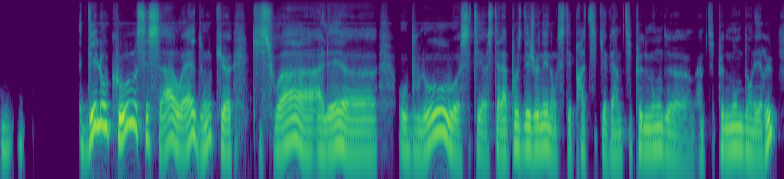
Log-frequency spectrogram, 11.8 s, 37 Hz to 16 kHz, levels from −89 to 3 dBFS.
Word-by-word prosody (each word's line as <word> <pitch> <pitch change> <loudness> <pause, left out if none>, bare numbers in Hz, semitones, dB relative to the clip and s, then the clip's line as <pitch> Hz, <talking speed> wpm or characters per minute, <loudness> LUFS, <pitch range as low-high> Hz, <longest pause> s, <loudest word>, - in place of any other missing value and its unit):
Mmh 110 - -10
mh. 105 - -12 1.1
Des 155 - +5
locaux, 230 0 +6
c'est 160 -7 -2
ça, 140 +1 +1
ouais. 110 +10 +2
Donc 120 +3 -5
heu, 100 -2 +1 0.3
qui - - -11
soit, 105 +4 -1
a 125 -9 +1
allaient, 100 +5 +1
heu, 95 -2 -2 0.3
au 100 -1 -4
boulot, 110 - +2
ou - - -5
c'était, 95 +1 -5
heu, 90 - -7
c'était 85 +2 -4
la 95 - -1
pause 110 +4 -2
déjeuner, 110 +1 +2
donc 95 -3 -5
c'était - - -9
pratique, - - -12
y - - -3
avait 90 - -8
un 90 0 -7
petit 90 -1 -14
peu 105 - -4
de 105 - -3
monde, 105 0 -1
heu, 80 -6 -5 0.2
un 85 - -13
petit 85 - -20
peu 105 - -5
de 100 - -1
monde 110 0 0
dans 100 -2 -4
les 90 0 -3
rues - - 0
105 Hz, 215 wpm, -23 LUFS, 95-120 Hz, 1.1 s, locaux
